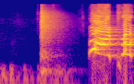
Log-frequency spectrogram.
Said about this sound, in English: I literally broke your chair. That was the greatest moment in podcast history, and I literally leaned back to admire myself, and broke your chair.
